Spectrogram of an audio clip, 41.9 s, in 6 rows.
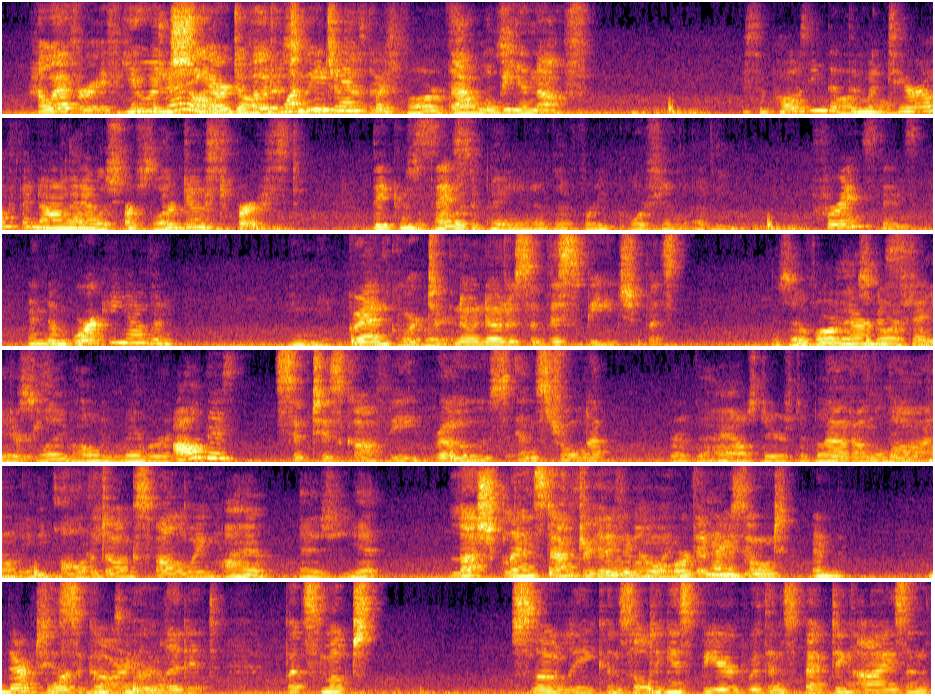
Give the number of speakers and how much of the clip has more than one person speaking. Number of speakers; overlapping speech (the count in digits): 3, about 34%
